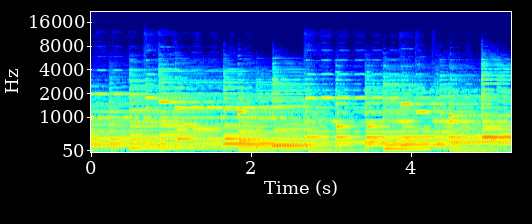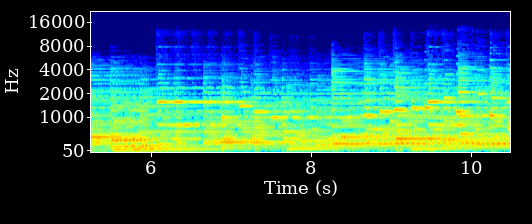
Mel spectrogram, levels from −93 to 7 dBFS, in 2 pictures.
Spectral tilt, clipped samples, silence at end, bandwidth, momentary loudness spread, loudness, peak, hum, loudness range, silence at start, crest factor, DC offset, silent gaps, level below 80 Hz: -8 dB/octave; under 0.1%; 0 s; 8.4 kHz; 5 LU; -21 LUFS; -6 dBFS; none; 1 LU; 0 s; 14 dB; under 0.1%; none; -44 dBFS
